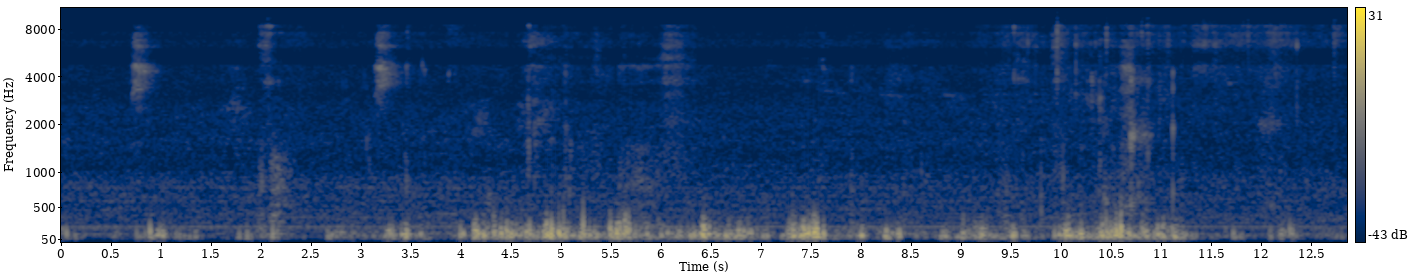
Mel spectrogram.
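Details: A fat pug sleeps and snores very loudly, deep gravelly snore bursts building after a quieter start and recurring every second or so, with snuffling catches between breaths.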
